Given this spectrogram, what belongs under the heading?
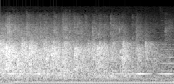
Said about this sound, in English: You can clap for that. That's fine. That's awesome.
